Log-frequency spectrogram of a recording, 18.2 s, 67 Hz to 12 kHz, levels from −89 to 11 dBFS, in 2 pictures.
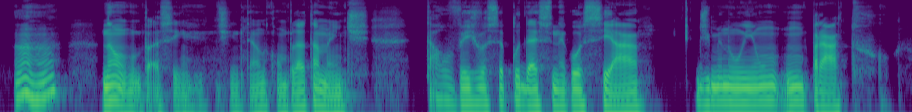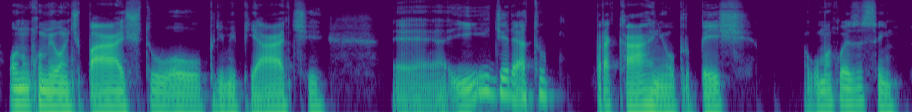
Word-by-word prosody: Aham, 145 +3 +2 0.5
não, 110 -7 +4
tá - - -5
assim, 70 -1 -8
te 75 +4 -12
entendo 75 +2 -6
completamente. 85 -2 -2 0.6
Talvez 105 -2 -2
você 105 +1 -1
pudesse 105 -3 +1
negociar, 90 -3 +2 0.5
diminuir 105 0 +3
um 115 0 +2
um 110 +3 +2
prato, 80 -3 0 0.6
ou 105 - +2
não 105 0 +5
comer 95 -3 +3
o 90 - +5
antipasto 85 +2 +3
ou 80 -2 +1
o - - -11
primi 80 +1 -4
piatti, 80 +3 -1 0.7
eh, - - -7
e 110 - 0
ir - - -1
direto 145 -2 -1 0.5
pra 95 - 0
carne 85 -2 +3
ou 75 0 -2
para 75 - -10
o - - -15
peixe, 80 +4 -3 0.6
alguma 90 +3 -2
coisa 105 0 0
assim, 90 -7 -4
90 Hz, 120 wpm, -26 LUFS, 80-105 Hz, 0.7 s, não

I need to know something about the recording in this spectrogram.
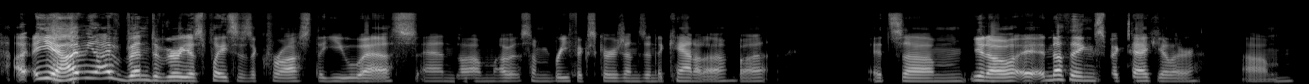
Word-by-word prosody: I - - +1
uh, - - -5
yeah, 285 0 +9
I 290 - -8
mean, 295 -1 -2
I've 280 -5 0
been 205 +2 +2
to 190 - -4
various 175 -1 +2
places 165 -3 -5
across 155 -1 -7
the 155 -1 -16
US 150 0 -4
and, 150 -1 -12
um, 150 0 -13
I 150 - -9
had 155 0 -12
some 150 -5 -14
brief 160 0 -9
excursions 150 -1 -10
into 150 -1 -13
Canada, 160 +1 -5
but 160 -1 -12 1.0
it's, - - -8
um, 150 0 -6
you 190 0 +2
know, 160 0 +4
uh 175 0 -2
uh, - - -8
nothing 200 -4 0
spectacular, 160 - -5 0.5
um 150 - -17
160 Hz, 145 wpm, -20 LUFS, 150-175 Hz, 1.0 s, yeah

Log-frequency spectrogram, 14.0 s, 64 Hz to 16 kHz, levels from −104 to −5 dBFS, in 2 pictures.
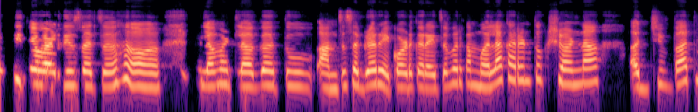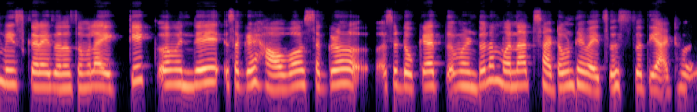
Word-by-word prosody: तिच्या 270 -5 +5
वाढदिवसाचं" 235 -1 +4
हं. 230 -7 +4 0.4
तिला 235 -1 +2
म्हटलं 250 -2 0
"अगं, 235 +2 +3
तू 235 -1 -4 0.3
आमचं 210 +2 -1
सगळं 240 0 +3
रेकॉर्ड 225 -3 +2
करायचं 210 0 0
बरं 270 - 0
का?" 260 - -2
मला 230 +6 +4
कारण 310 -2 +2
तो 325 - -4
क्षण 260 -5 +1
ना 275 +1 +4 0.4
अजिबात 255 +7 -2
मिस 255 -1 -3
करायचा 220 -1 +1
नसतो. 215 0 -7
मला 230 +2 -1
एक-एक 300 +9 -4
म्हणजे 255 +2 +2 0.2
सगळे 245 +1 -1
हावभाव, 215 +3 0
सगळं 250 +4 0 0.3
असं 250 +3 -7
डोक्यात, 235 +2 0
म्हणतो 235 0 -3
ना 310 - -3
मनात 240 +1 0
साठवून 225 +2 -2
ठेवायचं 200 -3 -1
असतं 225 -1 -7
ती 200 - -2
आठवण. 210 -3 -11
235 Hz, 165 wpm, -23 LUFS, 220-255 Hz, 0.4 s, तिच्या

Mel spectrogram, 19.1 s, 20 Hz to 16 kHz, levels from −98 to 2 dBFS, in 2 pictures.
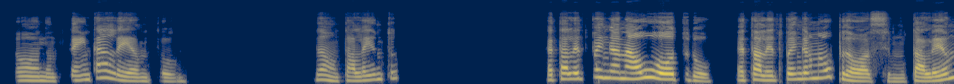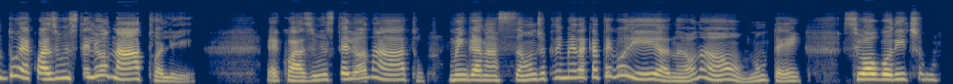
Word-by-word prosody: Não, 185 -1 -5
não 165 -3 -7
tem 205 +3 -4
talento. 165 - -5 1.3
Não, 210 -6 -5
talento 205 - -6 1.5
É 210 - -1
talento 250 +2 +2
pra 330 -1 -1
enganar 275 -4 +5
o 280 - +3
outro, 235 - +5 0.2
é 195 - -2
talento 195 -2 0
pra 235 0 +1
enganar 270 +4 -1
o 345 - -4
próximo. 160 - -2
Talento 195 - +1
é 305 - +5
quase 255 0 +3
um 290 - 0
estelionato 275 - +2
ali. 155 -4 -7 0.7
É - - -4
quase 180 0 -1
um 210 - -4
estelionato, 235 - -2 0.3
uma 215 +1 -1
enganação 205 0 -1
de 250 +2 -5
1ª 305 +4 -2
categoria. 300 - -1
Não, 165 +1 -5
não, 225 - -3
não 175 +10 -8
tem. 170 -2 -5 0.4
Se 245 - -5
o 240 - +10
algoritmo 230 -1 +3
225 Hz, 125 wpm, -22 LUFS, 180-255 Hz, 1.5 s, o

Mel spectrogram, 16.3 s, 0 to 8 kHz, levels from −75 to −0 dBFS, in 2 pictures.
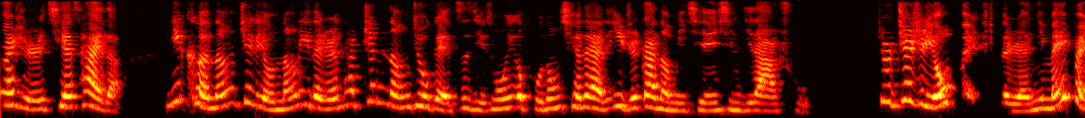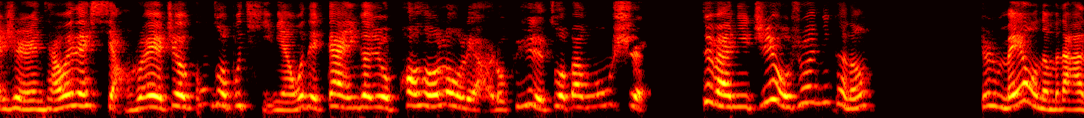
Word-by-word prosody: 开 325 - -7
始 250 - -4
是 225 +1 -4
切 275 +5 +3
菜 310 +3 +4
的， - - -5 0.3
你 345 +7 -5
可 310 - +1
能 295 +8 -3
这 400 - -6
个 295 - -7
有 245 -4 0
能 230 +5 -4
力 335 +3 -8
的 275 -3 +2
人 240 +2 -4
他 350 - -7
真 420 +3 -10
能 285 -3 -2
就 290 -1 -2
给 280 +2 +2
自 260 -2 +1
己 205 -2 -8
从 235 +3 -4
一 - - -7
个 280 - +4
普 250 -6 -7
通 245 +2 -3
切 280 -1 -2
菜 270 -2 +3
的 225 - -9
一 310 - -3
直 260 - 0
干 280 -1 +2
到 220 - 0
米 195 -1 -8
其 205 +2 -5
林 195 - -5
星 210 -1 -6
级 195 - -9
大 190 -2 0
厨。 180 - -17 0.5
就 430 - -7
是 - - -3
这 455 0 +2
是 345 - -1
有 280 0 +10
本 400 - -3
事 - - -9
的 290 - 0
人， 270 -1 0
你 245 - -4
没 265 +2 +4
本 - - +2
事 260 - +1
的 230 - +1
人 225 0 -1
你 - - -3
才 230 0 0
会 300 - +4
在 310 - +4
想 310 -10 -2
说， 260 - -1
哎， 280 -1 +8
这 295 +3 +3
个 280 - -2
工 360 - -13
作 325 -2 0
不 315 - -6
体 310 -7 -12
面， 205 -1 -2
我 280 - +2
得 265 -2 0
干 290 0 +2
一 - - -8
个 285 -1 +4
就 280 - -1
是 - - +1
抛 330 0 +3
头 295 -1 +5
露 315 -2 +2
脸 240 -4 -1
儿 - - -7
的， - - -6
我 - - -18
必 300 - -14
须 345 - -6
得 - - +2
坐 290 -8 +1
办 285 0 -1
公 315 +3 -10
室， 285 -5 0 0.4
对 420 - -3
吧？ 305 -2 +7
你 290 0 -6
只 330 +10 -5
有 305 -12 +4
说 390 +8 -5
你 400 0 -12
可 350 -4 -4
能， 295 +4 -4 0.8
就 300 - -5
是 315 - -4
没 290 +2 +4
有 445 - +3
那 230 - 0
么 220 - -4
大 220 -1 +2
280 Hz, 400 characters per minute, -24 LUFS, 245-315 Hz, 0.8 s, 有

